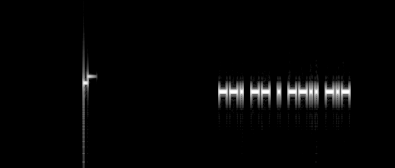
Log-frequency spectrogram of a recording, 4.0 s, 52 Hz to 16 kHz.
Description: Morse code, heard as a keyed tone, about 43 wpm, 700 Hz. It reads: GMEZK
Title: Code Groups - 5 Letter:Numbers - 45wpm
